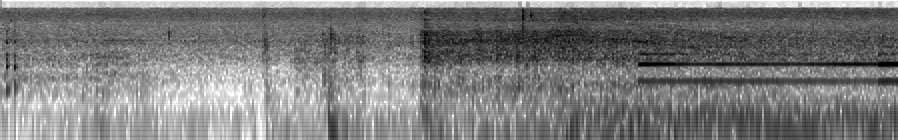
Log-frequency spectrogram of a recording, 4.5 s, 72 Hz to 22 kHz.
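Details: Lexus LS460 V8 after starter replacement and new battery: quiet, then a short crank and the engine catches straight away and settles into a smooth idle; normal start.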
